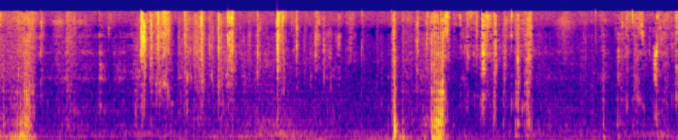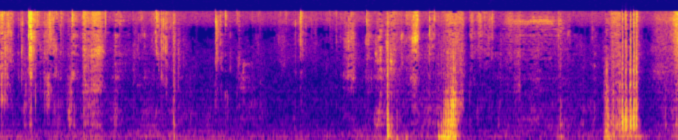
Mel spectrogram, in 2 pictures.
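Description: Close-up chewing and biting of pepperoni pizza, with a few short, sharp knocks and thuds from handling the food and the cardboard box.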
